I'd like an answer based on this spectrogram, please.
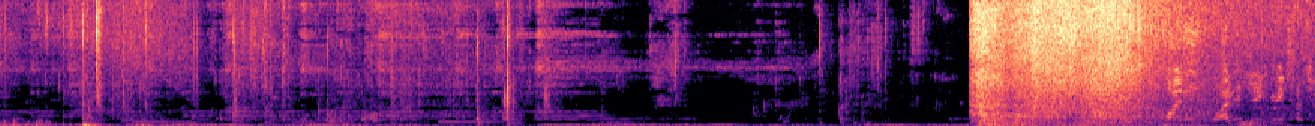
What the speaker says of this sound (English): Why did Jake make such a big splash?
